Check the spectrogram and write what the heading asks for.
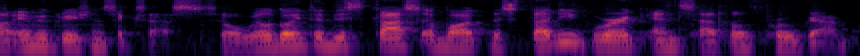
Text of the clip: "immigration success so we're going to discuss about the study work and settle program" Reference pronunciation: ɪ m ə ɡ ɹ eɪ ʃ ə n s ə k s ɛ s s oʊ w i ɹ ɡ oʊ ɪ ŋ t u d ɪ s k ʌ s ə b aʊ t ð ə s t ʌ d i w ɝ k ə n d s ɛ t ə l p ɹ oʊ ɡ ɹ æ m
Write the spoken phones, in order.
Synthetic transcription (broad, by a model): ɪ m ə ɡ ɹ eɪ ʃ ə n s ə k s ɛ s s oʊ w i l ɡ oʊ ɪ ŋ t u d ɪ s k ʌ s ə b aʊ t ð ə s t ʌ d i w ɝ k ə n d s ɛ t ə l p ɹ oʊ ɡ ɹ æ m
